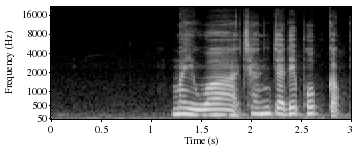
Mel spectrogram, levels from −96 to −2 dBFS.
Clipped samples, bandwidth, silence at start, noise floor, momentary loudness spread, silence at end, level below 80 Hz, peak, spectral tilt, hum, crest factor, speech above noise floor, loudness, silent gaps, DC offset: under 0.1%; 13.5 kHz; 1.2 s; -50 dBFS; 6 LU; 0.1 s; -50 dBFS; -6 dBFS; -5.5 dB/octave; none; 14 dB; 31 dB; -19 LUFS; none; under 0.1%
